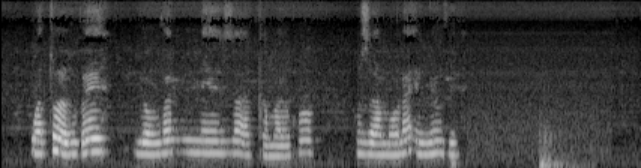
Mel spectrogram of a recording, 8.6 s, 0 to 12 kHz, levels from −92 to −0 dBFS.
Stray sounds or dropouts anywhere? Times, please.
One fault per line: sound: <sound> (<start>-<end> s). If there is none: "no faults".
sound: thud (7.2-7.9 s)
